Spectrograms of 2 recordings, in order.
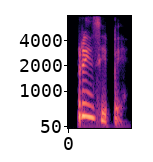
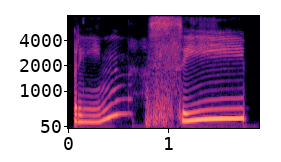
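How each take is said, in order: First: Said in the usual way. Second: "Príncipe" in three separate pieces, prín-ci-pe; split into syllables. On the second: Shown as a demonstration. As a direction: pause between each syllable of "Príncipe". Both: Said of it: "We divide the word into syllables".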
